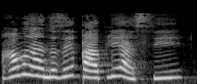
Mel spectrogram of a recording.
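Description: Woman putting on a shrill boastful little toad. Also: sing-song. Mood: anxious. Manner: shouting, eager, showing off.

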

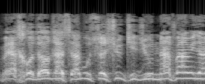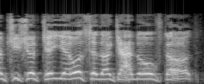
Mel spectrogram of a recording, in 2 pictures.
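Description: A man voicing a calm, clumsy male workman who protests his innocence in an unhurried way. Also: very high voice, gravelly, breathy edge, soft background music, pitched above the performer's own voice, exaggerated voice. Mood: unbothered.

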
